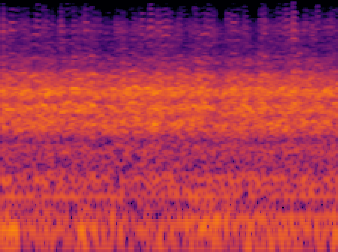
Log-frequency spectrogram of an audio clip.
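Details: Flock of geese on Sunset Lake, Guymon, Oklahoma, giving a steady wall of overlapping honks with no pauses.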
